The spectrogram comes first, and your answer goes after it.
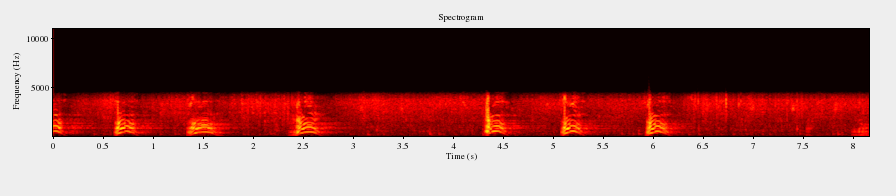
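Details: Basset Hound chasing a frog, barking in six sharp, rising-then-falling yelps spaced roughly a second apart, each with rich ringing overtones.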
